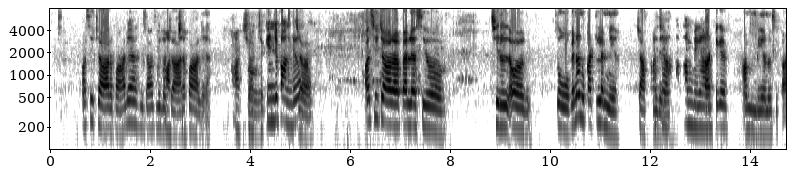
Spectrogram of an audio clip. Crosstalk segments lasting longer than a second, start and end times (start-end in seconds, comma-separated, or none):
none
